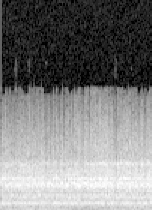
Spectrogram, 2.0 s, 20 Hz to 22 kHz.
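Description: Closing music of a 1970s Dr Pepper television commercial jingle, held steady on sustained notes over a bass line.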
